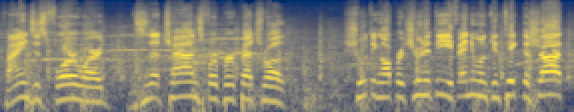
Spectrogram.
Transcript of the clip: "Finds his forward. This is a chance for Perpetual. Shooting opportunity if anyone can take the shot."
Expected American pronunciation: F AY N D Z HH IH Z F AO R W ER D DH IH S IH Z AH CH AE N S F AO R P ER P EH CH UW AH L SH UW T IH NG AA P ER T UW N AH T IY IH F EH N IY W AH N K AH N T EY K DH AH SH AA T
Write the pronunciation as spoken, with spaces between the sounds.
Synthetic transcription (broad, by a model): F AY N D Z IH S F AO R W ER D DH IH S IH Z AH CH AE N S F AO R P ER P EH CH UW AH L SH UW T IH NG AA P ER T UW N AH T IY IH F EH N IY W AH N K AH N T EY K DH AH SH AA T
